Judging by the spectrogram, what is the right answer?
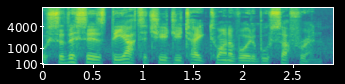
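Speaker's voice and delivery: ordinary talk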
